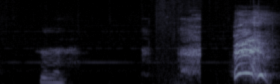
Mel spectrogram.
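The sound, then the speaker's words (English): A single sneeze with a short voiced wind-up before the noisy burst, followed by a brief vocal sound. “Bless you.”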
